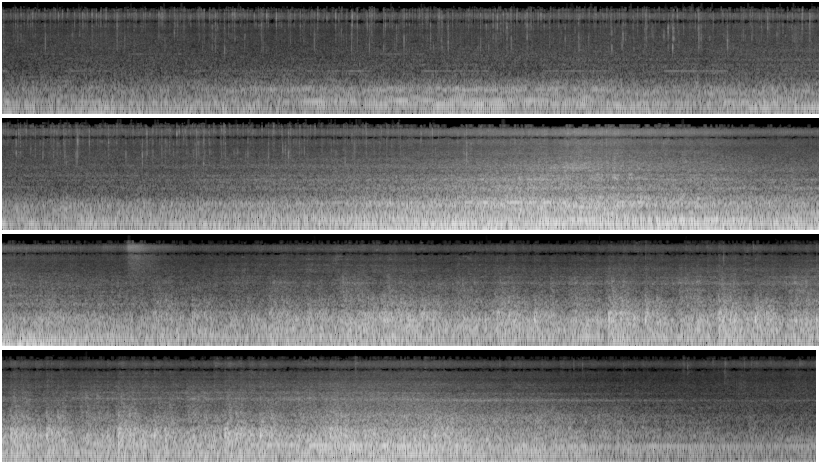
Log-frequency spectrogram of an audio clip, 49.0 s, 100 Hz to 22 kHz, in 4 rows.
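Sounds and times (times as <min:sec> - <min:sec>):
rain hiss: 0:00.0 - 0:48.9
train engine rumble: 0:00.0 - 0:48.9.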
